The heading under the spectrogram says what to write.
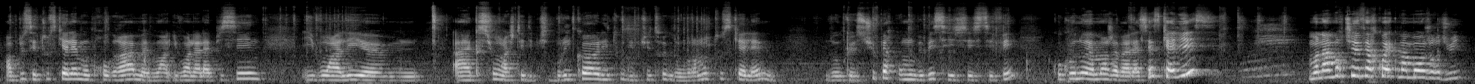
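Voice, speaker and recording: In an echoey room full of loud background noise at home, a family vlogger and mom talks to the camera, alternating between cooing at her kids and sharing confidences with her audience. She's a fast talker with a mid-range voice.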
